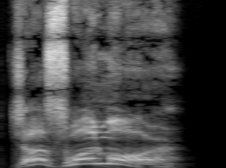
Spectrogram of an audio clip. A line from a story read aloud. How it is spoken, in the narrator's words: the driver hollered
